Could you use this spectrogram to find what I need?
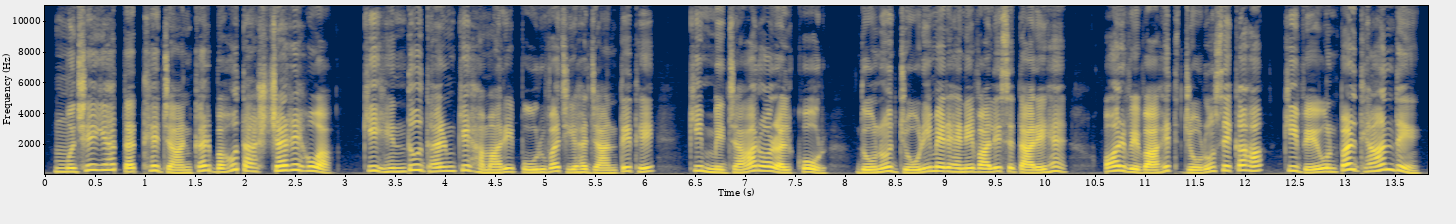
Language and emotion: Hindi, surprised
